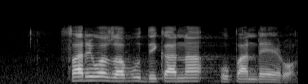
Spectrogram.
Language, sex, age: Venda, male, 23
